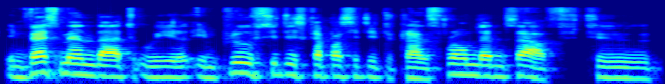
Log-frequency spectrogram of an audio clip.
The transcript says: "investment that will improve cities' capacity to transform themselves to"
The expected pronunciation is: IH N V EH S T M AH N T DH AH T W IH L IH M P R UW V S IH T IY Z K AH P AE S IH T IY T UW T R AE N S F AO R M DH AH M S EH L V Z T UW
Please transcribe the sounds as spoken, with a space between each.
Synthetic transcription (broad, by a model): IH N V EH S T M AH N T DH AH T W IH L IH M P R UW V S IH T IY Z K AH P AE S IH T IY T UW T R AE N S F AO R M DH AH M S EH L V T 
